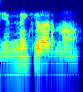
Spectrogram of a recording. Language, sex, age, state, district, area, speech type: Tamil, female, 45-60, Tamil Nadu, Thoothukudi, urban, conversation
